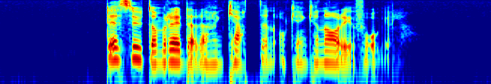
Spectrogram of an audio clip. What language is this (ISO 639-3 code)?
swe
